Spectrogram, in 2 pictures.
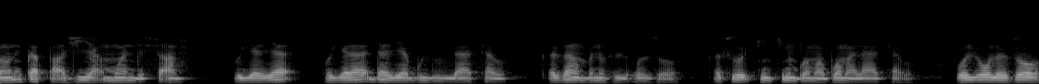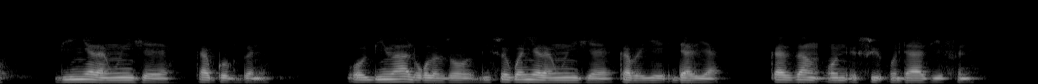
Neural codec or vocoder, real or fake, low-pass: none; real; 3.6 kHz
